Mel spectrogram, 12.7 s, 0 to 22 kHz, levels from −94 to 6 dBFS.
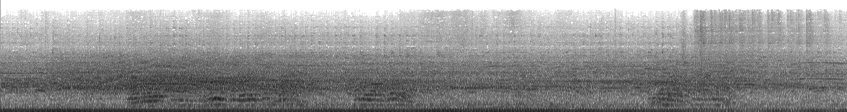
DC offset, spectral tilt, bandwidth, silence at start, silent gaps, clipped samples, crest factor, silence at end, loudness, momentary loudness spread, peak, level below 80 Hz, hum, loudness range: under 0.1%; -5 dB/octave; 14.5 kHz; 0 s; none; under 0.1%; 12 dB; 0 s; -15 LUFS; 8 LU; 0 dBFS; -16 dBFS; none; 6 LU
